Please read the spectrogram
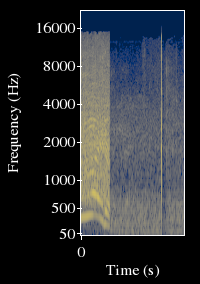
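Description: Stadium crowd cheering under a commentator's voice, cut off abruptly about half a second in. Then quiet ballpark ambience and a single sharp crack of a bat hitting a pitch near the end.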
